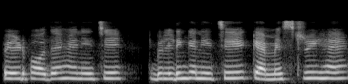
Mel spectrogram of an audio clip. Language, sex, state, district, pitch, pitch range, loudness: Hindi, female, Maharashtra, Mumbai Suburban, 270 Hz, 260-280 Hz, -16 LUFS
